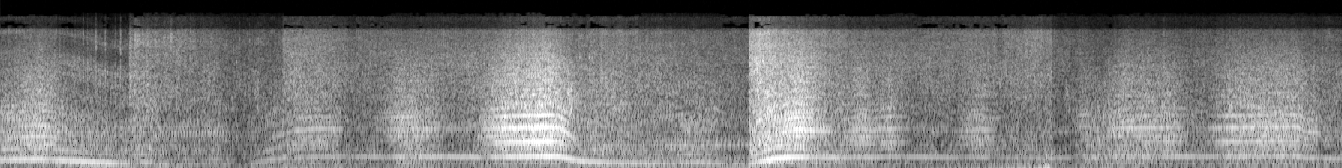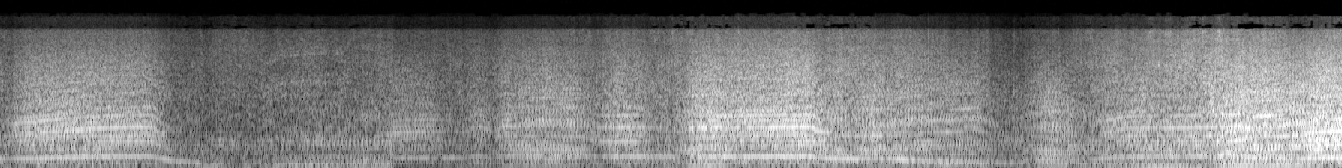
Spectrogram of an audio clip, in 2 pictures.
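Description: Tyres skid and hiss on snow and ice.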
